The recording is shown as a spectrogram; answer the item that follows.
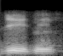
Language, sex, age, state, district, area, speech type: Maithili, male, 30-45, Bihar, Muzaffarpur, urban, conversation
